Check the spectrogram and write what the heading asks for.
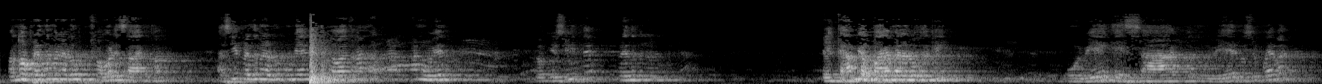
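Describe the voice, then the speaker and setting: Brisk man directing a crowd. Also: sits high. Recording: echoey hall from far off, loud noise.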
